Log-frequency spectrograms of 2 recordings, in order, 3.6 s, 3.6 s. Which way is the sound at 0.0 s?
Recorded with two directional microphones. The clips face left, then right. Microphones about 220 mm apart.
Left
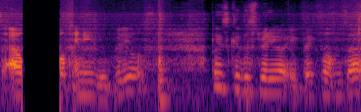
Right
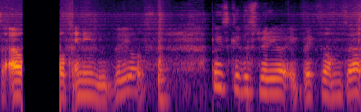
50° right (ahead or behind).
